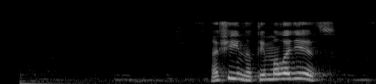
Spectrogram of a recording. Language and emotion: Russian, positive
